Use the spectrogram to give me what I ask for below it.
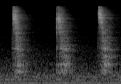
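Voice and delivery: crisp whispered T sounds; repeated T. Shown as a demonstration. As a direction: tap out T, T, T. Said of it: "you make the T sound".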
